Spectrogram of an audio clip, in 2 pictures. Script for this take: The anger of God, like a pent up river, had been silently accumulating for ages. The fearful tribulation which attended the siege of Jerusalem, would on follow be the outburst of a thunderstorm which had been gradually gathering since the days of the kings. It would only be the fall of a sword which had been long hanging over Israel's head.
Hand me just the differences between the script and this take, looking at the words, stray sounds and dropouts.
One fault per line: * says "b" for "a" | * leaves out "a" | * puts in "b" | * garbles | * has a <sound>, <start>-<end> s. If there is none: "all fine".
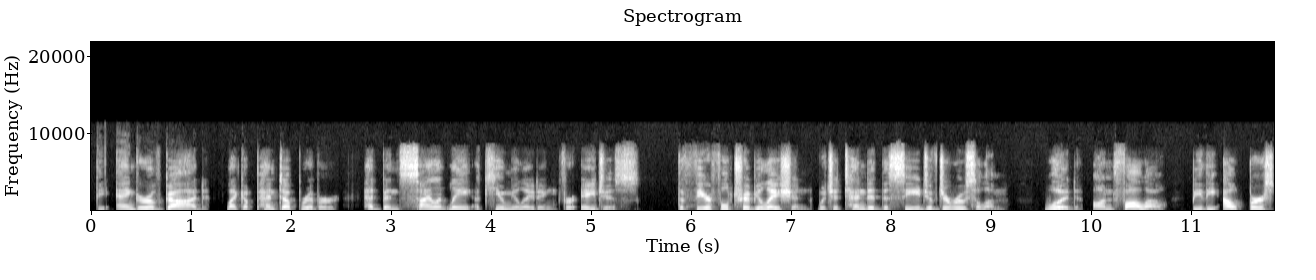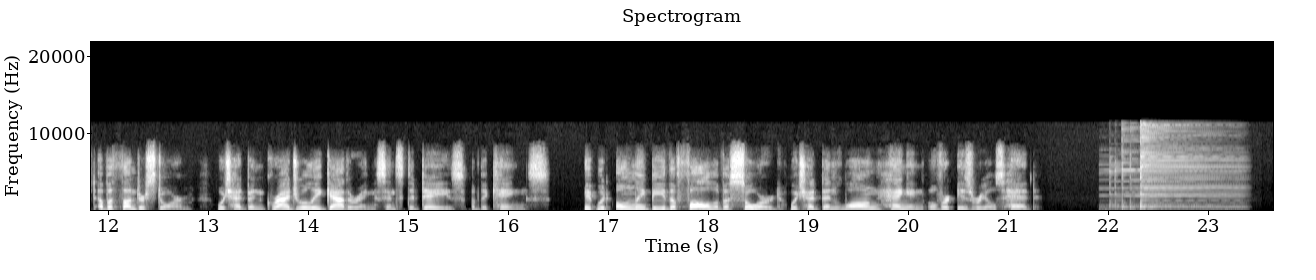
* has a tap, 21.9-23.5 s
